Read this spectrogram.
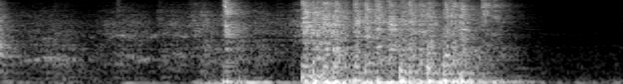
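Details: Dad's carbureted car: starter churns, then a short ragged burst of firing on starting spray that dies within a second; won't keep running, cause suspected, unconfirmed.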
